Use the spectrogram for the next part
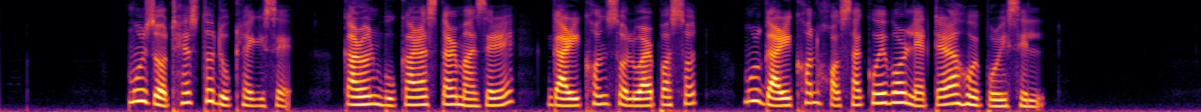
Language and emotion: Assamese, sad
